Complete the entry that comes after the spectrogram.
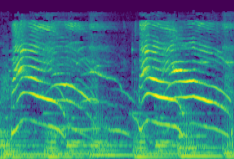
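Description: A domestic cat meows twice in a row, each call a drawn-out, rising-then-falling wail, loud with no talking over it.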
